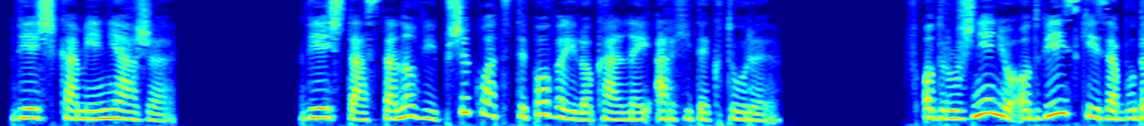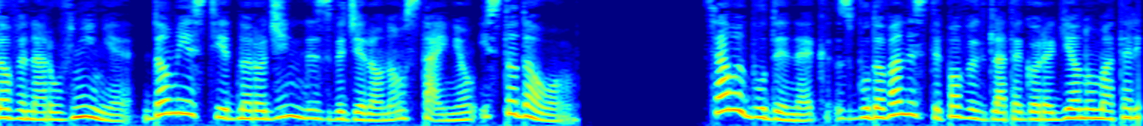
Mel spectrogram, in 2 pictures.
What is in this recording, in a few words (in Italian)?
Audioguida POL Borgo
